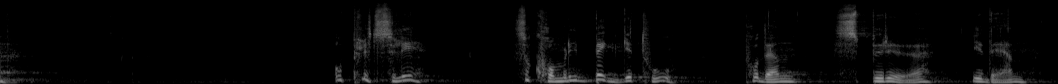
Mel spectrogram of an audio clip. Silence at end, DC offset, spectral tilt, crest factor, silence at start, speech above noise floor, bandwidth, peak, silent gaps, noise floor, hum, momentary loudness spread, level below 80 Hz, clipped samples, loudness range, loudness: 0.2 s; under 0.1%; -4 dB/octave; 24 dB; 0 s; 34 dB; 19 kHz; -18 dBFS; none; -73 dBFS; none; 17 LU; -76 dBFS; under 0.1%; 5 LU; -39 LUFS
